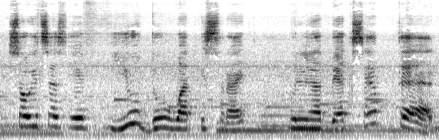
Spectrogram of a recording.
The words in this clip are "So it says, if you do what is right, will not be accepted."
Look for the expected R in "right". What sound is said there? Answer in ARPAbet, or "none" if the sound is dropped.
R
